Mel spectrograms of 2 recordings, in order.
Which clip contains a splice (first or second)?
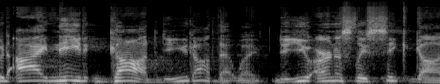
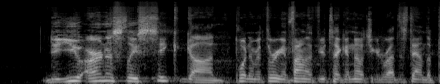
first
